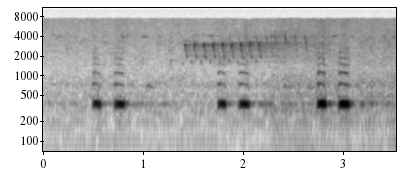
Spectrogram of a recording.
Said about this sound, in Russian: Кукушка говорит, что она все отлично слышит. А вот голос у нее действительно звучит глуховато.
